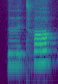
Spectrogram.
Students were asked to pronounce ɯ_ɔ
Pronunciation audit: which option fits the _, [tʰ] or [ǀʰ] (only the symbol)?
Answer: tʰ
